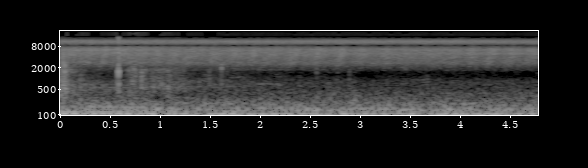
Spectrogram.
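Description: A cicada gives a steady, high, hissing drone that holds without a break.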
